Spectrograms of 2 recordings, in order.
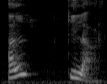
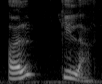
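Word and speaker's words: alquilar: Rent is called अल किलार। अल किलार। Here you is silent.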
